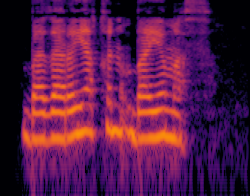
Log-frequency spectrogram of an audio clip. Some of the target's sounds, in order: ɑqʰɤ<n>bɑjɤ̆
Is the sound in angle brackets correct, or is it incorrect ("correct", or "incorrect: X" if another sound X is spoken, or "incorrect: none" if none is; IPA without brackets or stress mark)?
correct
